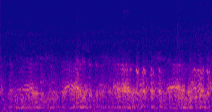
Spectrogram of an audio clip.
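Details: A dense chorus of frogs at a wildlife-only lake in Center Parcs Les Landes de Gascogne, France, with many voices overlapping in a continuous, rattling croak.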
